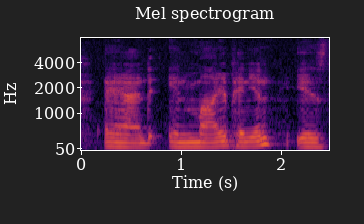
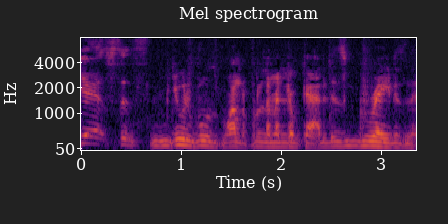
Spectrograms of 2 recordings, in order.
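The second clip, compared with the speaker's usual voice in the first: gushing, giddy, over-the-moon excitement; 4 dB quieter than usual. Retelling how one gushes over a new statue: imitating excited geeking out. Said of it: "completely freaking out and geeking out".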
